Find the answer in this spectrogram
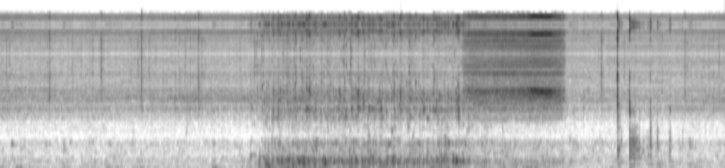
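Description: Underwater recording through a camera housing: a scuba diver's exhaled bubbles burble loudly for about three seconds, about four seconds in, followed by the hiss of an inhaled breath through the regulator. A few sharp clicks come near the end.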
